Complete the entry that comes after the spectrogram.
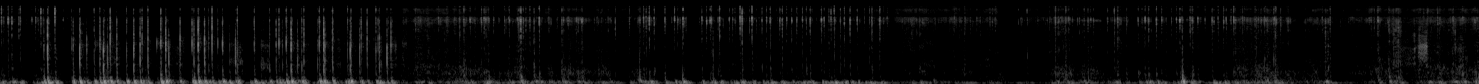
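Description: Long nails tap and scratch across the keys of a clicky white plastic computer keyboard. A fast, dense run of sharp clicks and clacks comes first, then settles into softer, quieter scratching and tapping.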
